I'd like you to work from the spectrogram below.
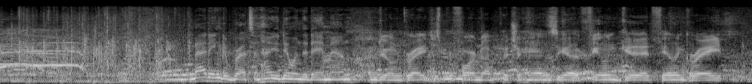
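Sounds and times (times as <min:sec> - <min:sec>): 
audience clapping and cheering for a comedian coming to the stage: 0:00.0 - 0:02.8
speech: 0:02.0 - 0:07.5.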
